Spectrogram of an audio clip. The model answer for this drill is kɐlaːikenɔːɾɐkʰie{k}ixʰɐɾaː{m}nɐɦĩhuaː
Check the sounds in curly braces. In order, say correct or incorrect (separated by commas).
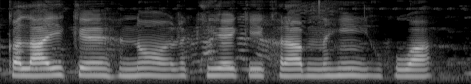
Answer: correct, incorrect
